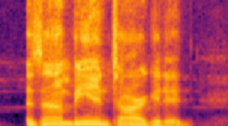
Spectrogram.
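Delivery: ordinary delivery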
